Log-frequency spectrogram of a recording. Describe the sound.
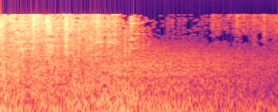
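A self-destruct explosion sounds as a loud, dense roar of rumbling noise. It holds steady for over a second, then gradually thins out and fades.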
